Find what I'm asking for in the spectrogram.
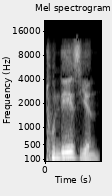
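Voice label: pronunciation German "tunesien"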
